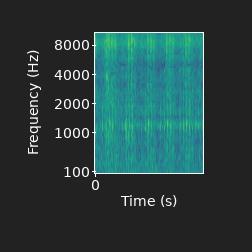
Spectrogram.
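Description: Farm tractor engine running steadily while it pulls a seed drill through the soil, with a rapid low pulsing.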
